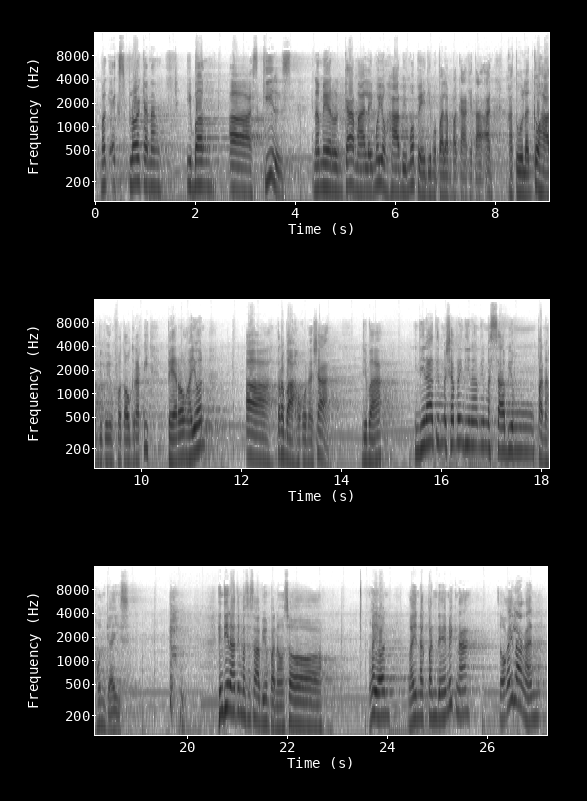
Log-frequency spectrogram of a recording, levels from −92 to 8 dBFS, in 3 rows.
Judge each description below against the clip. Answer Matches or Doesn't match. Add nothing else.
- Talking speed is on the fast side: Doesn't match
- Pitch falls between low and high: Matches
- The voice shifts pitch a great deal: Matches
